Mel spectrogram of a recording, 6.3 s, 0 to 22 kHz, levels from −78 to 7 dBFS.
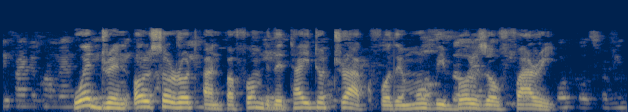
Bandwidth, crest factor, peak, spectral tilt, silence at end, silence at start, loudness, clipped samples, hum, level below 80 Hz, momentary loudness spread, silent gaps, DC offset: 8 kHz; 16 dB; 0 dBFS; -4.5 dB/octave; 0 s; 0.05 s; -17 LUFS; under 0.1%; none; -54 dBFS; 19 LU; none; under 0.1%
